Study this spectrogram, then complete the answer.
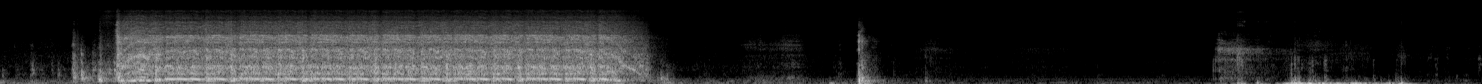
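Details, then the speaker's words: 1999 Jeep Cherokee XJ, engine said to be bad, cranking on starter: fast even cranking with a lopsided skip, seems compression on only four of six cylinders; suspected blown head gasket between two cylinders, not confirmed. "it's rotating off really nice it sounds like it's missing compression on a couple of cylinders"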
